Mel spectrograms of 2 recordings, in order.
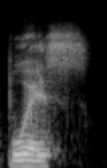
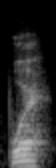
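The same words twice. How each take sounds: First: The final s is fully pronounced. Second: The final s is aspirated like an h. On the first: This is not how Nicaraguans say it. "No dicen pues" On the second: This is how Nicaraguans say it. "los nicas aspiran la S, es decir, convierten la S en J"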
